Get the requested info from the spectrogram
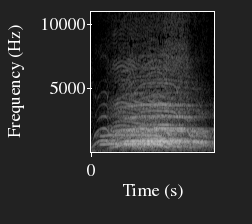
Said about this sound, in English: Let's see who we've got in the room. Give me a cheer if you're working class.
